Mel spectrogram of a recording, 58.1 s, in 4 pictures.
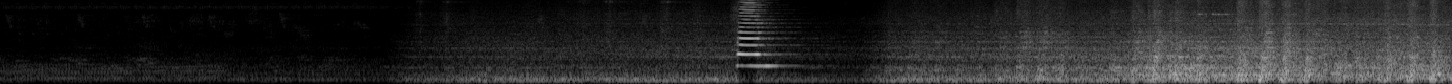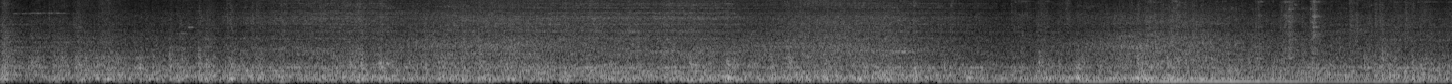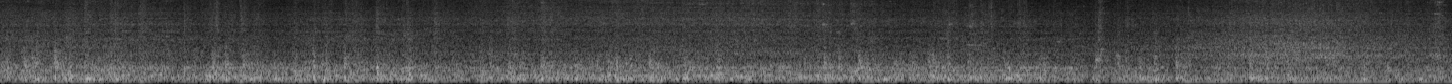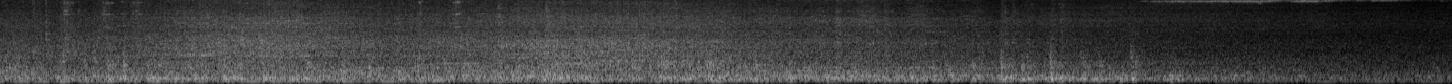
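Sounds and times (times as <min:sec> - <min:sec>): train rumbling past: 0:00.0 - 0:58.0
wheels clicking over rail joints: 0:10.0 - 0:55.1.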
